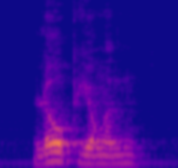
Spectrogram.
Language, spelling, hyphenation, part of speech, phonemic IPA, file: Dutch, loopjongen, loop‧jon‧gen, noun, /ˈloːpˌjɔ.ŋə(n)/, Nl-loopjongen.ogg
- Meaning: errand boy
